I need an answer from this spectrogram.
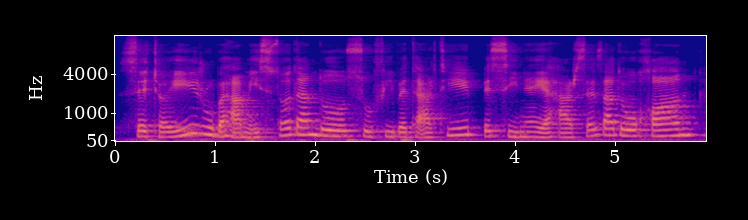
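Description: A woman narrator reads a novel in a calm, even manner. Her medium voice sits in a roomy, echoing space. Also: medium pitch. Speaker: audiobook narrator. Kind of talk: novel reading.

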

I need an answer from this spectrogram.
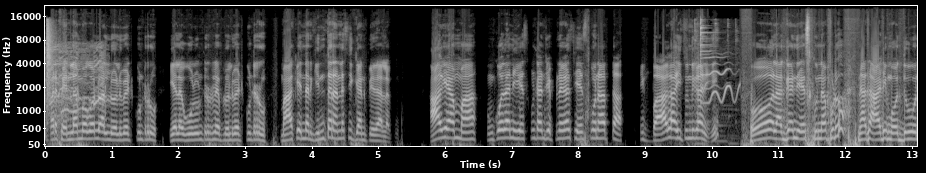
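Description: In a comedy short film, a man plays a village husband who grumbles to himself through long, rustic, complaining monologues. His voice is high, with slight background noise.

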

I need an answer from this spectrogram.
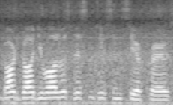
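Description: Solemn priest praying at an outdoor graveside. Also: male voice, fairly high pitch, steady tone, over a noisy crowd. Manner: measured, formal liturgical delivery. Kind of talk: solemn funeral prayers read at a graveside. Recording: noisy, windy outdoor camcorder recording.

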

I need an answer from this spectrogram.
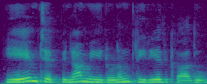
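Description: A woman's voice: a little high, moderate pace, highs cut off, natural voice. A woman storyteller voicing a humble, grateful older widow who speaks politely and deferentially.

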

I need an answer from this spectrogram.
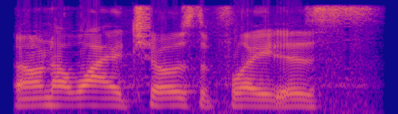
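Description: A man doing live gameplay commentary as a streamer, excitable and slangy, talking back to the ghost in the game. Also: fairly high pitch, moderate pace. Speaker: gaming streamer. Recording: dull lo-fi stream audio with faint noise.

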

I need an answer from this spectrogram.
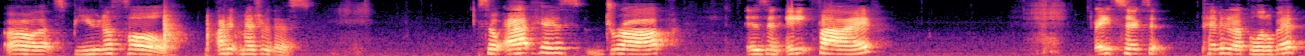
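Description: A woman's voice: mid-range voice, slow pace, pauses often, bright, forceful tone, rough recording. A woman hosting a live pearl-opening sale, chatting casually and gushing to viewers by name. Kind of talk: casual live-stream sales chat.

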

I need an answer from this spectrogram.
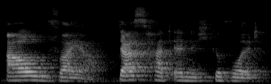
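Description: A woman reading a children's story aloud, telling it in a calm, expressive way. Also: on the low side, takes it slowly. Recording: roomy echo.

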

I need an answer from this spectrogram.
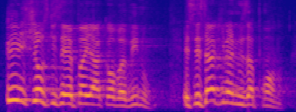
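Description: High-voiced rabbi teaching a lively class. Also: male voice, quick pace. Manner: lively, questioning the audience, mixing Hebrew terms into casual speech. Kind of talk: informal Torah lesson to a live group.

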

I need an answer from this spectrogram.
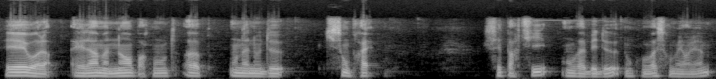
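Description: A man's voice: low voice, steady tone, normal speed, warm tone, lo-fi sound. A young man giving casual, rambling commentary over a mobile game, full of fillers and restarts. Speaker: gaming video creator.

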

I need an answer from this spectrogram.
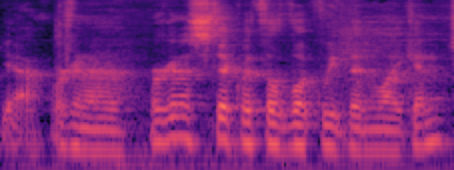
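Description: Indoors at home, a man in his thirties streams a video game and gives casual let's-play commentary as he thinks aloud. He speaks briskly in a darkish, mid-range voice, and the recording picks up roomy sound and faint background noise.

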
